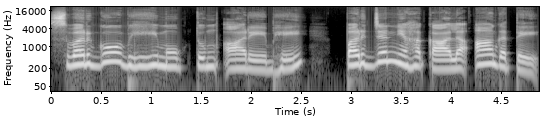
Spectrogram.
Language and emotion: Kannada, neutral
